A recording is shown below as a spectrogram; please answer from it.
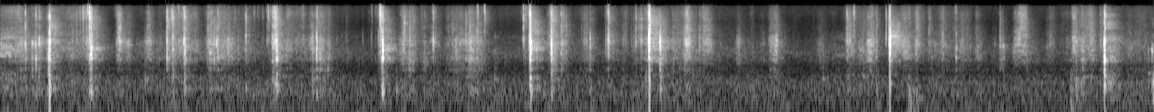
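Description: Repeated sharp snips and squeaky crunching of pruning shears cutting through a soft foam pool noodle, irregular and close, with rustling between cuts.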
